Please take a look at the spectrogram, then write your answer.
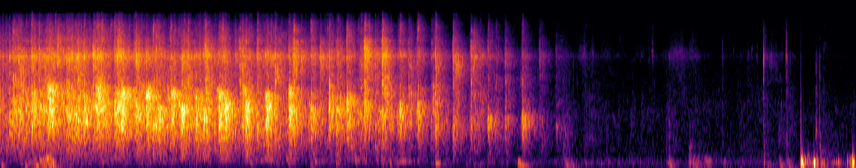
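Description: An audience in Japan applauds to welcome a guest preacher on Sunday, with dense, steady clapping that is loud at first, thins into scattered claps, fades almost to silence, then ends with a few sharp isolated claps or taps.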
